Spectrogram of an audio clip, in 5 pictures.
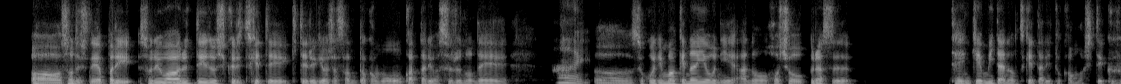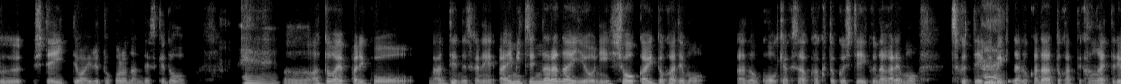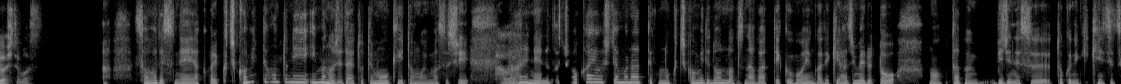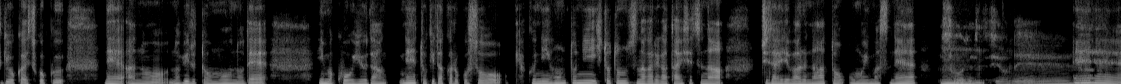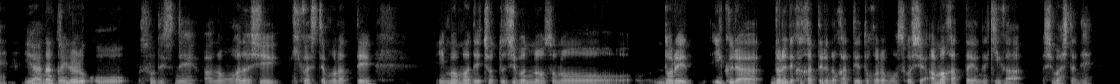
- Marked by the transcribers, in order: tapping; other background noise
- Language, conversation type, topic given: Japanese, advice, 競合に圧倒されて自信を失っている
